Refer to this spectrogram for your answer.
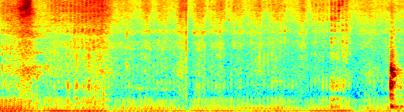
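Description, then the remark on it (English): A cat named Loki purrs steadily, a soft, continuous low rumble with a gentle rhythmic pulse throughout, plus a brief faint rustle near the end. “We've gotten interrupted by a child, so listen to beautiful Loki as he purrs.”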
